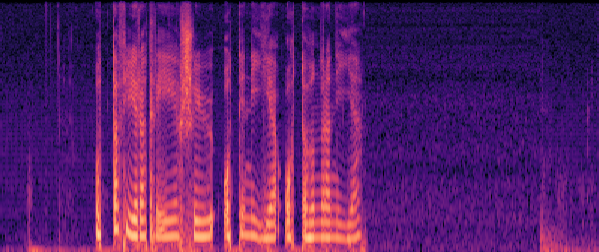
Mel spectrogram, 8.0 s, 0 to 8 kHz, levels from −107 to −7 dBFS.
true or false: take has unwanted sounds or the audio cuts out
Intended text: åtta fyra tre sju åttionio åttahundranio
false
